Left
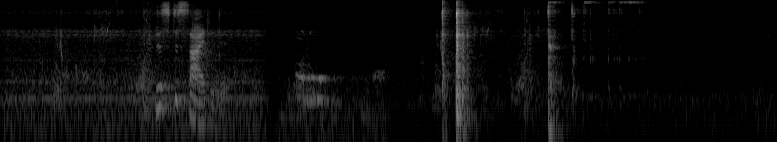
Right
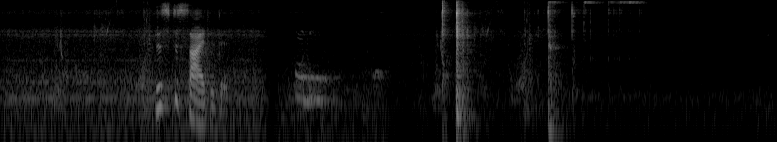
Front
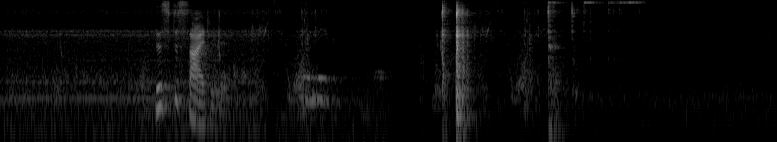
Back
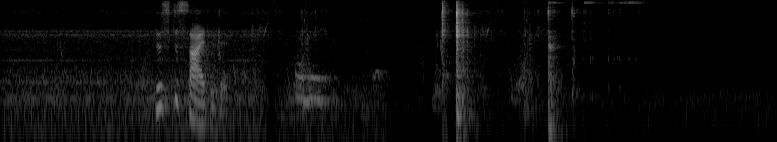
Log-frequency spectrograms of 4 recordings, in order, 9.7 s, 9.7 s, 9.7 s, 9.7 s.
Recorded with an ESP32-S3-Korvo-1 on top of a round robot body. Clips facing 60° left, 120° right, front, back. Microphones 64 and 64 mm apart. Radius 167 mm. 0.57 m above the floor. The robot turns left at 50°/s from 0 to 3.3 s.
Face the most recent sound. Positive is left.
turn(degrees=125)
